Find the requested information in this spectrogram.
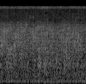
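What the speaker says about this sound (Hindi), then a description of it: "डीप फ्राई की है इसको, फ्लेम तेज़ था" Chicken deep frying in hot oil over a high flame, a dense, steady sizzling hiss that fills the short moment without any voices.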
